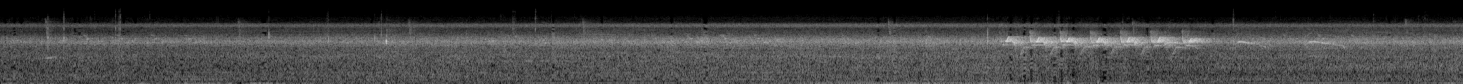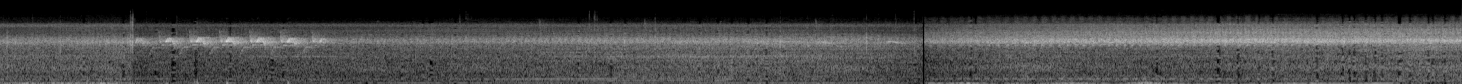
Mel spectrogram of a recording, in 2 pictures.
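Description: Outdoor ambience: a bird sings a fast, even trill twice, each about two seconds long, about ten and sixteen seconds in, over a steady high-pitched buzz. About 24 seconds in the high buzz swells suddenly and stays louder.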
